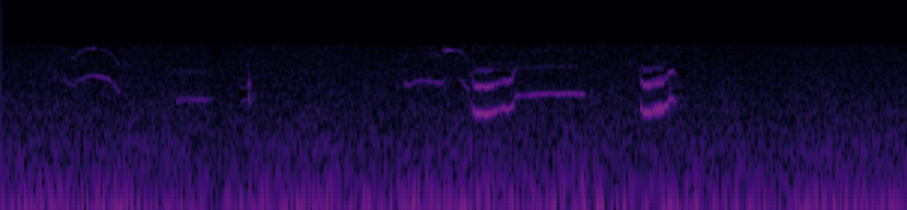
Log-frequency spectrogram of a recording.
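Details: Three-week-old kittens with their mother Lucy, a once-stray cat found living under a caravan and taken in; a series of thin, high mews, some rising then dropping, one held steady and longer, over a low background hum.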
